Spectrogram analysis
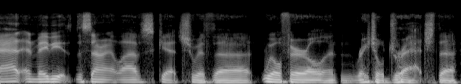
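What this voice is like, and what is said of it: Usual voice. Nothing is said of it.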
